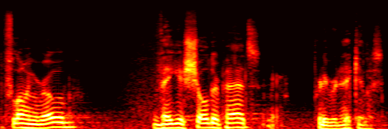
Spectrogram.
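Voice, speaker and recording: A man's voice: medium pitch, moderate pace, close to an everyday voice. A middle-aged American man playing a cocky, wisecracking genius inventor hero in a video game, flippant and sarcastic. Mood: encouraging. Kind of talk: game cutscene acting.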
